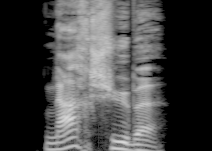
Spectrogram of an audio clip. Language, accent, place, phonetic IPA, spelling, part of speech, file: German, Germany, Berlin, [ˈnaːxˌʃyːbə], Nachschübe, noun, De-Nachschübe.ogg
- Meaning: nominative/accusative/genitive plural of Nachschub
